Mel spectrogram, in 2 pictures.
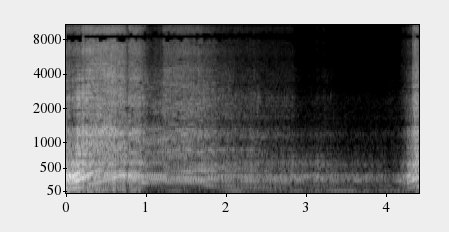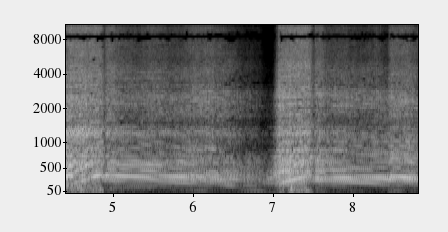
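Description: Ford Mustang GT 5.0 Coyote V8 with an updated exhaust, blipped three times: a rev dies away at the start, then two more sharp throttle blips about 4 and 7 seconds in, each falling back toward a low idle.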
